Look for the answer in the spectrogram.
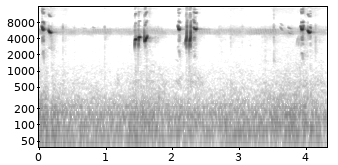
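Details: European goldfinch of Algerian type singing serfati and galoubi phrases: short clusters of two to four sharp, high chirps spaced by pauses of about a second or more.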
